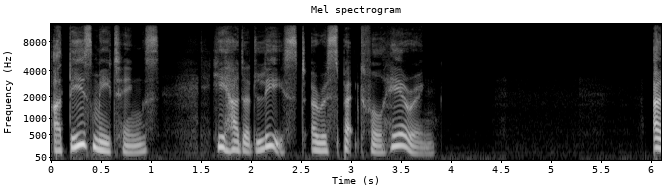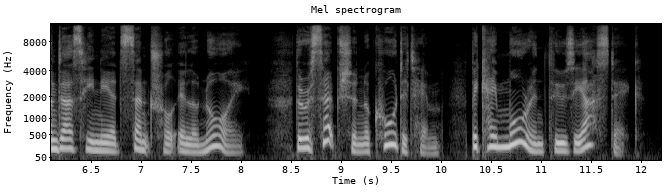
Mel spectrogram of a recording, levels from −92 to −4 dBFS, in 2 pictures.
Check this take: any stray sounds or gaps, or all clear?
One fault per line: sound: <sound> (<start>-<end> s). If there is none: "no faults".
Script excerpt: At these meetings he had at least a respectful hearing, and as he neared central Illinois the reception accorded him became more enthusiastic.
no faults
